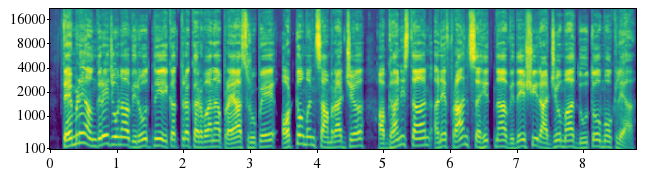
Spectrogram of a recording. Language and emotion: Gujarati, neutral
